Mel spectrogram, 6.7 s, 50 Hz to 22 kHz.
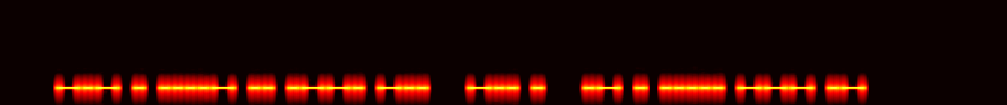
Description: Morse code, heard as a keyed tone, about 28 wpm, 700 Hz. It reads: KE4IPD DE AE5OA
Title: USA Callsign DE Callsign 28wpm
